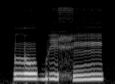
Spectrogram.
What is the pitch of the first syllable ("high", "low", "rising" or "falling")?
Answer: high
